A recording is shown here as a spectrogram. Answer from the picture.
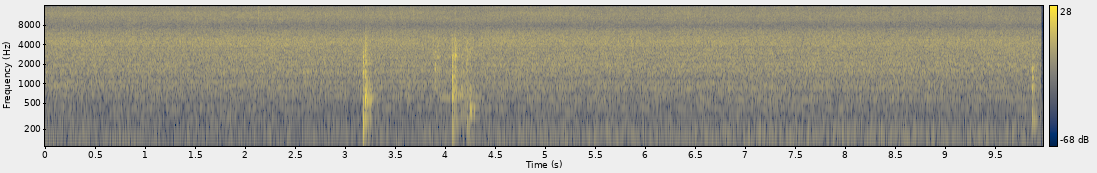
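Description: Onions, tomatoes and minced meat with spices sizzling steadily in a steel karahi. Two sharp clicks come about three and four seconds in.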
